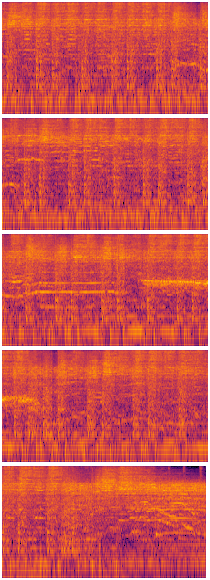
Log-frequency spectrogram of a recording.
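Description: Live hardcore punk band playing loud: distorted electric guitars, electric bass and a pounding drum kit. A few long held notes ring out around the middle, and a falling pitch slide comes near the end.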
